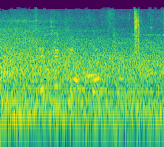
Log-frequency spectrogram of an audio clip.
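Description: City street ambience: indistinct, far-off voices over a steady wash of traffic noise.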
